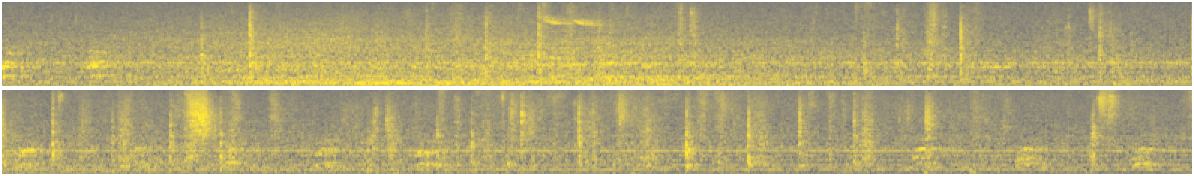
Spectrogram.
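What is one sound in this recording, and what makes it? A paintbrush taps and brushes softly against a canvas.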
